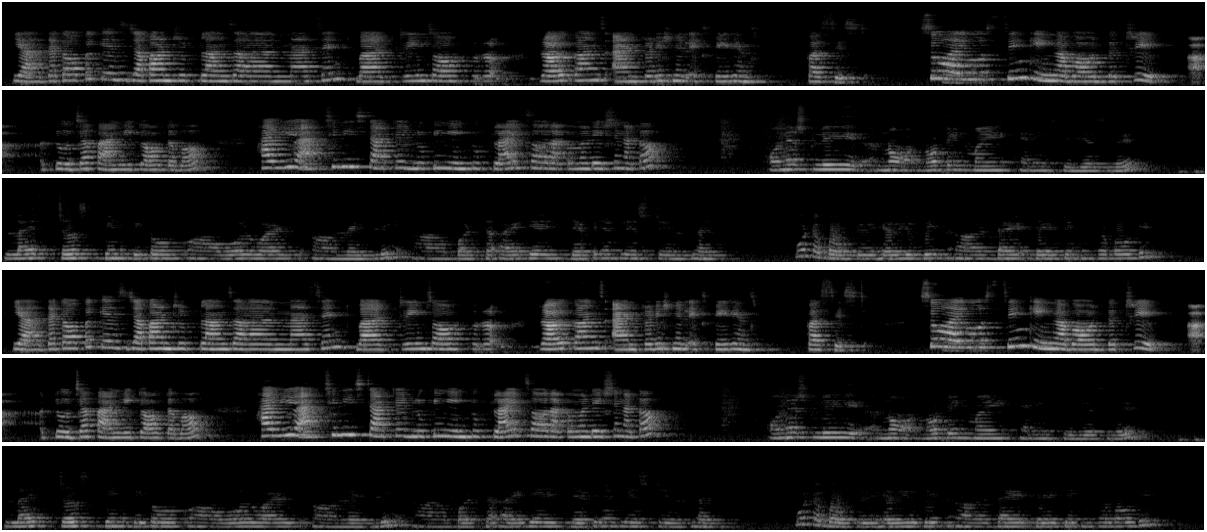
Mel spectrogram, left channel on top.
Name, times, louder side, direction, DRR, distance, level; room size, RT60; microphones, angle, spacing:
voice 1, 0.1-5.0 5.4-7.5 8.1-8.5 9.2-11.6 11.9-12.1 12.4-14.0 14.6-18.6, right 3 dB, 20° right, 4 dB, 0.4 m, -31 dB
voice 2, 19.7-23.4 24.1-31.2 32.0-35.5, left 1 dB, 55° left, 1 dB, 0.9 m, -38 dB
7.5 x 2.5 x 2.6 m, 0.63 s
head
